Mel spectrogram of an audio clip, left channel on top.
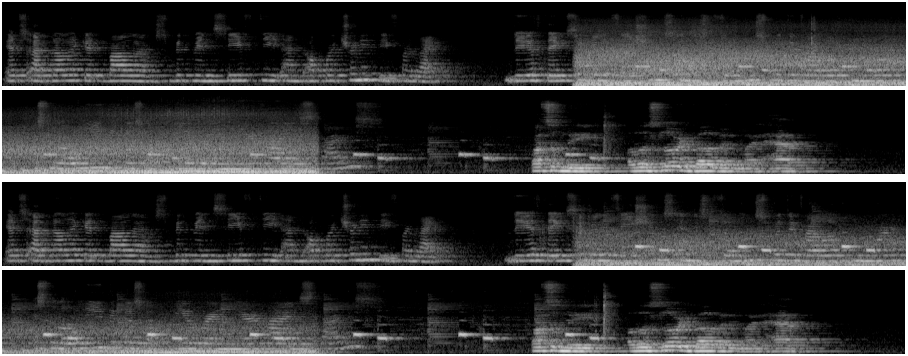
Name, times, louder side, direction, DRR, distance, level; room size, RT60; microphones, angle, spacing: voice 1, 0.0-4.4 5.0-9.0 9.3-12.8, left 1 dB, 10° right, -2 dB, 2.3 m, -29 dB
sound 1, 5.7-12.2, left 5 dB, 55° left, 0.4 m, -22 dB
sound 2, 5.7-6.7 7.1-7.8 8.1-8.8 9.1-9.8 10.2-10.9 11.2-11.9 12.3-12.9 13.3-14.0 14.4-15.1, right 7 dB, 65° right, 0.6 m, -26 dB
voice 2, 14.3-16.9, equal, 15° left, -2 dB, 1.1 m, -19 dB
12.5 x 7.0 x 3.6 m, 1.1 s
head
